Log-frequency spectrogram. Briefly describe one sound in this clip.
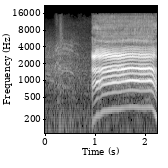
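A man screams loudly into a microphone.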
